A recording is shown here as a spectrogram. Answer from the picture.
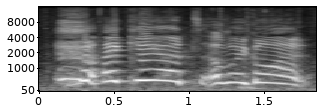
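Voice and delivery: high and loud, barely containing it; overjoyed shriek. Real, not acted. Streamer overwhelmed by luck, real joyful shriek. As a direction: scream it out in total disbelief.

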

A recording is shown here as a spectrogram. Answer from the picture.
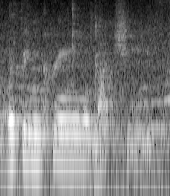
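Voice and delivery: ordinary delivery

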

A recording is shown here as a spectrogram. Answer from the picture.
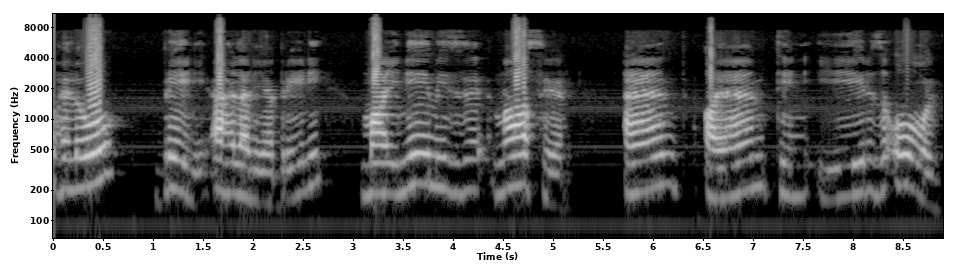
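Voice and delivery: slow, careful reading with each word set apart for the class to repeat; teacher reads the dialogue slowly so the children can repeat; slow read-aloud for repeating. Shown as a demonstration. Teacher reading slowly to children who repeat after her. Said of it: "هقرأها أنا وهتقول ورايا".

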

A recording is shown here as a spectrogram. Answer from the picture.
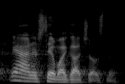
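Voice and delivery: imitating a self-satisfied Paul; mock smug. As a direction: toss it off like a conceited brag. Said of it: "Paul could be like".

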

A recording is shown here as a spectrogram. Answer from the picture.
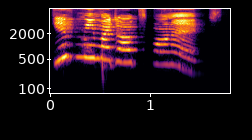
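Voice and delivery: high, loud indignant demand; whiny demand. Real, not acted. Little sister demanding her dog spawn eggs back, whiny.

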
